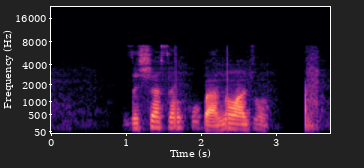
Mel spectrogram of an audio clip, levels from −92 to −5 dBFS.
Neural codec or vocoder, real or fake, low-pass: codec, 16 kHz, 16 kbps, FunCodec, trained on Chinese and English, 50 frames a second; fake; 7.2 kHz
